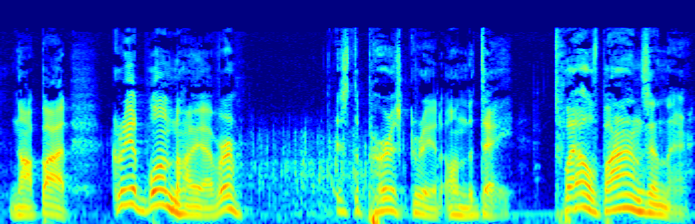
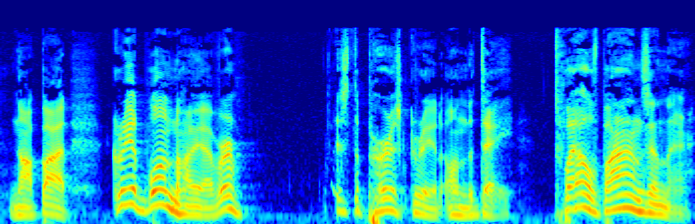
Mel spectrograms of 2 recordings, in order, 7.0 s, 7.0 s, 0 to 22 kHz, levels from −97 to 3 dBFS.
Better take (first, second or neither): second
